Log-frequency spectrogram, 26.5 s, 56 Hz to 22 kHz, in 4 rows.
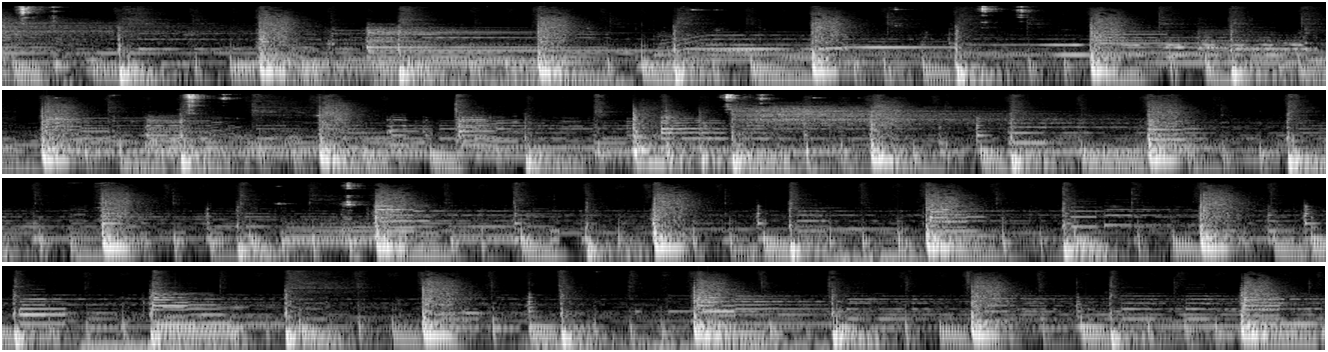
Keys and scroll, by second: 0.0-9.1 typing, 10.2-15.4 typing, 16.3 Return, 22.7 Up.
